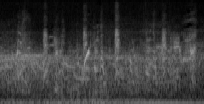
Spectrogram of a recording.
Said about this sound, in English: And what sounds like a snarling catfight? Are the combined voices of tricolored blackbirds in a California marsh.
